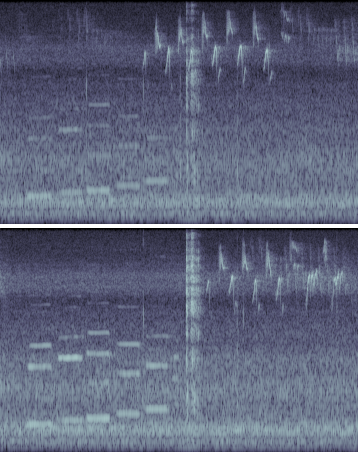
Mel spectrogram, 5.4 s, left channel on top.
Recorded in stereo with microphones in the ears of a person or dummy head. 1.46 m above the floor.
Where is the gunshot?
25° right (ahead or behind).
